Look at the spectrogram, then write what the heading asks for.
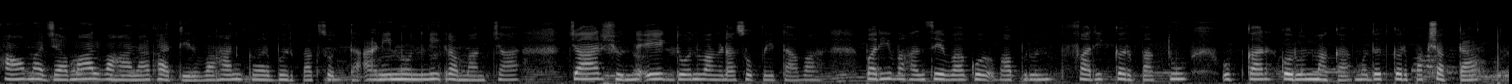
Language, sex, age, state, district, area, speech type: Goan Konkani, female, 18-30, Goa, Salcete, rural, read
